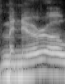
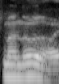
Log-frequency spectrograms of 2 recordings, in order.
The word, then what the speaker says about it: Menudo: Is manuro what I think it is? Manuro, Menudo, Manuro? not Manuro. Oh, okay. Never mind. Not spelled with an R. Oh, okay. No, it's Menudo.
